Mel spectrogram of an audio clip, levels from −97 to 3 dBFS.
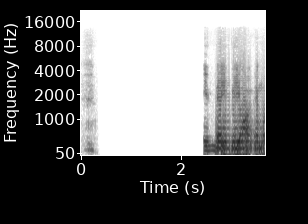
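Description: From 0.32 s to 2.46 s the stream likely suffered a long network dropout: about 2.1 s of speech never arrived and was never recovered. The gap is almost entirely silence, and speech resumes at 2.46 s with the missing stretch simply gone.

From 2.68 s to the end at 3.70 s, new audio likely arrived too seldom, so a very short buffer was replayed in its place for most of that stretch. This gives robotic sound from repeated short buffers: a rigid, metallic buzz at a fixed 188 Hz, which fits a buffer of about 5.3 ms, still loosely tracking the speech.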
